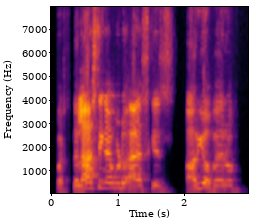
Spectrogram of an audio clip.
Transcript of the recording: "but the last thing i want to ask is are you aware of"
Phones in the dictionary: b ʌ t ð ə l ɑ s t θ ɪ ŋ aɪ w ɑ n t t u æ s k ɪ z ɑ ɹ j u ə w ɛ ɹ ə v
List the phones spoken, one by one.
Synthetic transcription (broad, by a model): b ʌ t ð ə l ɑ s t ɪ ŋ aɪ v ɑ n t t u æ s k ɪ z ɑ ɹ j u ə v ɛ ɹ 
